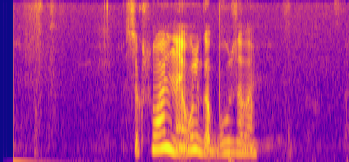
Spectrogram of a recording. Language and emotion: Russian, sad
